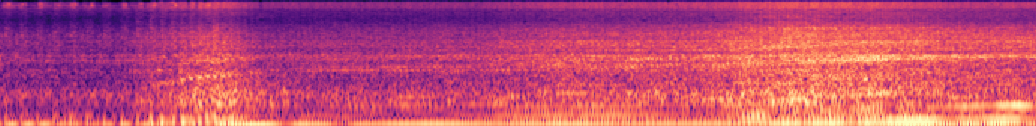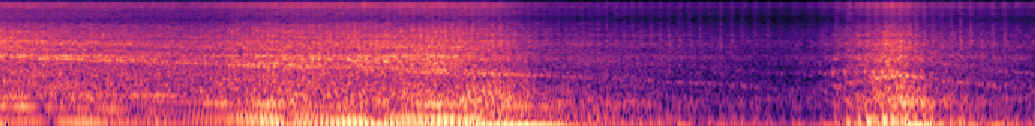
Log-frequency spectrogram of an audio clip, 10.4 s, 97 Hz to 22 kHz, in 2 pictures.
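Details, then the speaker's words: Honda Activa 125 scooter: the engine is revved, then the throttle is released, and a spinning, washing-machine-dryer-like whir remains as it slows. This is transmission gear whine on deceleration. "şimdi dikkat edin çamaşır makinesi kurutması çalışır gibi gelen bir ses var şimdi gaz verip yığdırma yapacağım gaz verip gazı bıraktıktan sonra o sesi almaya"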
